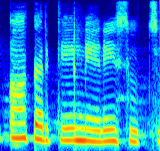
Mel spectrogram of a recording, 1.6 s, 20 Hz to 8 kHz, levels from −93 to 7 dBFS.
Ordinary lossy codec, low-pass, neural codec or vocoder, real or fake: none; none; codec, 16 kHz, 1 kbps, X-Codec, HuBERT features, trained on general audio; fake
